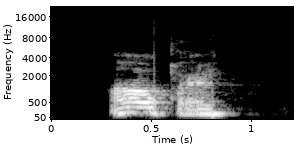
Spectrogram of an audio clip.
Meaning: masculine plural of empreint
- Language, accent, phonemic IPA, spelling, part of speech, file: French, Canada, /ɑ̃.pʁɛ̃/, empreints, adjective, LL-Q150 (fra)-empreints.wav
